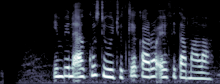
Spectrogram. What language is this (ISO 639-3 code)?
jav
